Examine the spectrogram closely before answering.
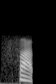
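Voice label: "fat6", Cantonese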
